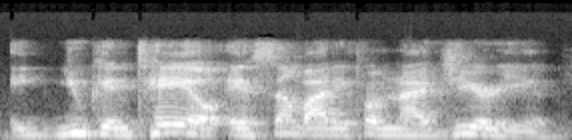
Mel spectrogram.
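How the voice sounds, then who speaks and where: A man's voice: medium pitch, moderate pace, fairly bright tone. A man from the United States, a guest artist talking casually in a laid-back, slangy way with lots of fillers and restarts over a video call. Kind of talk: casual conversation. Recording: roomy, dull lo-fi call audio.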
